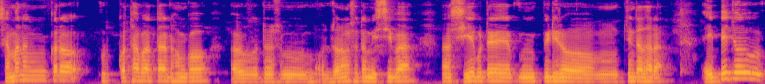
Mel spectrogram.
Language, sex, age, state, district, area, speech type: Odia, male, 60+, Odisha, Jajpur, rural, spontaneous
